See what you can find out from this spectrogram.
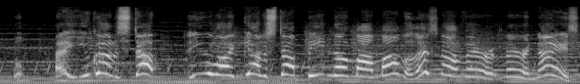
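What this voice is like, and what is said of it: Thick southern accent character voice. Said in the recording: “a thick southern accent coming from beneath the water”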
